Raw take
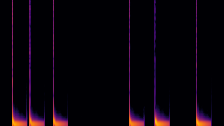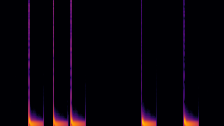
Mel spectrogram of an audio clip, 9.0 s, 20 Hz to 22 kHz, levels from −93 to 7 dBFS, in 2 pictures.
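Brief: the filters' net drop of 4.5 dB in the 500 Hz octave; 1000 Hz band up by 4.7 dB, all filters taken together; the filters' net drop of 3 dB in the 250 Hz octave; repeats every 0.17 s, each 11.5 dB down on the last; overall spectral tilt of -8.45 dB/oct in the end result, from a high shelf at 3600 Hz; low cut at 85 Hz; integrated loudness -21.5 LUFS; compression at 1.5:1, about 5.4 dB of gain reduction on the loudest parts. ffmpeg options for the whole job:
-af "highpass=85,equalizer=f=250:t=o:g=-5.5,equalizer=f=500:t=o:g=-5.5,equalizer=f=1k:t=o:g=8,highshelf=f=3.6k:g=-3,acompressor=threshold=-30dB:ratio=1.5,aecho=1:1:170|340|510:0.266|0.0718|0.0194,volume=12.5dB"

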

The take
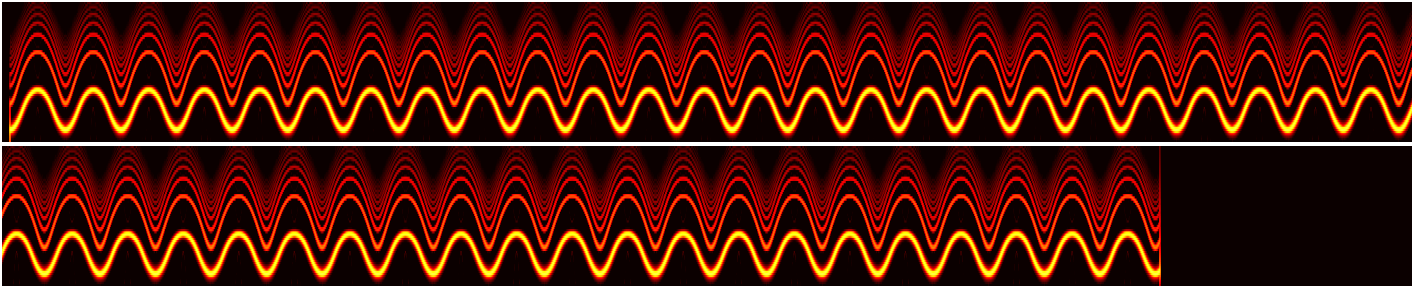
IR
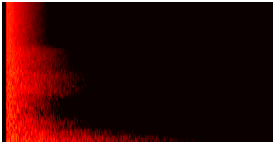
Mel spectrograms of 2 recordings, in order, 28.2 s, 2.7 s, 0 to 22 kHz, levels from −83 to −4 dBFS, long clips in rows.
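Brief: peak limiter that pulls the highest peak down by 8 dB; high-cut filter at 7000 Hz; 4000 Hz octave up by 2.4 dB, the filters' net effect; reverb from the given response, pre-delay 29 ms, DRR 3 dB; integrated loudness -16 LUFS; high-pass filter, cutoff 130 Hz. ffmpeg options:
-filter_complex "[0:a]highpass=130,lowpass=7k,equalizer=f=4k:t=o:g=3.5,alimiter=level_in=1.5dB:limit=-24dB:level=0:latency=1,volume=-1.5dB,asplit=2[a][b];[1:a]atrim=start_sample=2205,adelay=29[c];[b][c]afir=irnorm=-1:irlink=0,volume=-12.5dB[d];[a][d]amix=inputs=2:normalize=0,volume=11.5dB"

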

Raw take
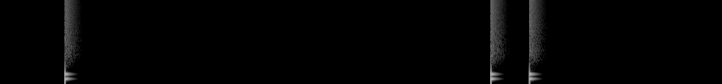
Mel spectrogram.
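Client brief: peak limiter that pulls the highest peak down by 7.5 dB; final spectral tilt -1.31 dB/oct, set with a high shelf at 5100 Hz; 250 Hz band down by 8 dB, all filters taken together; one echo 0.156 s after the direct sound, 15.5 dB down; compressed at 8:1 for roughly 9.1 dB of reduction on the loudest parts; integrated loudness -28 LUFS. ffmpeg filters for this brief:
-af "equalizer=f=250:t=o:g=-8.5,highshelf=f=5.1k:g=7.5,acompressor=threshold=-28dB:ratio=8,alimiter=limit=-15.5dB:level=0:latency=1,aecho=1:1:156:0.168,volume=11dB"

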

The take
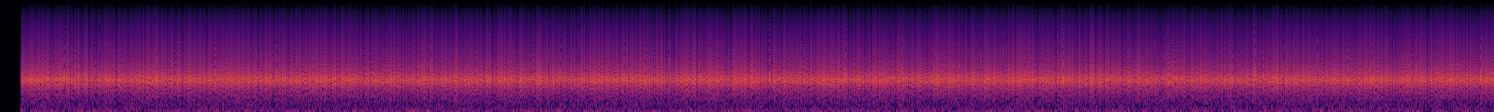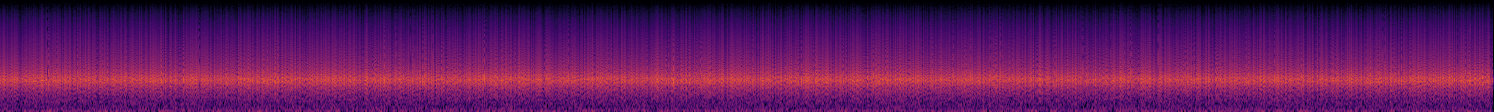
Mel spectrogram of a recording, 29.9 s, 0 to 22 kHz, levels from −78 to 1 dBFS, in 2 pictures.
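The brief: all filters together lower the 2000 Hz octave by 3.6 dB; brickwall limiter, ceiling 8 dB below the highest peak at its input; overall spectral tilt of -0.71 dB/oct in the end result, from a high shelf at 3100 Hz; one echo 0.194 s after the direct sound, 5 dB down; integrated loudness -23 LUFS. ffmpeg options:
-af "equalizer=f=2k:t=o:g=-7.5,highshelf=f=3.1k:g=7.5,alimiter=limit=-14dB:level=0:latency=1,aecho=1:1:194:0.562,volume=8dB"

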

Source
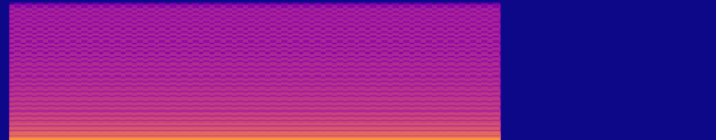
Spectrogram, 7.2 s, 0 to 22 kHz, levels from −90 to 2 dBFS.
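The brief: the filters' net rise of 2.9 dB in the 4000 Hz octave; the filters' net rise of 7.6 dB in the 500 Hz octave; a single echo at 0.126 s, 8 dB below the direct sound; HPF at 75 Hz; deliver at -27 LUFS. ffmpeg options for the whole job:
-af "highpass=75,equalizer=f=500:t=o:g=9,equalizer=f=4k:t=o:g=3.5,aecho=1:1:126:0.398,volume=-9dB"

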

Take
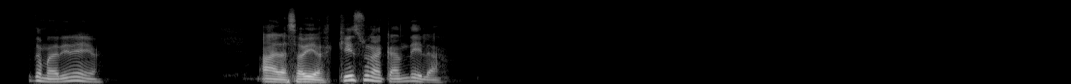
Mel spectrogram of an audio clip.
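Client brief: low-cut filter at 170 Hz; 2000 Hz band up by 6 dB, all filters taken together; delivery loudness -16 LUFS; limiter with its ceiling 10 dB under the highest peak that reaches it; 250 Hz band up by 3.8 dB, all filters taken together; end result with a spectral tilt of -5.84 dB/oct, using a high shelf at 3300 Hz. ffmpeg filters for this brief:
-af "highpass=170,equalizer=f=250:t=o:g=6,equalizer=f=2k:t=o:g=8.5,highshelf=f=3.3k:g=-4,volume=10dB,alimiter=limit=-4dB:level=0:latency=1"

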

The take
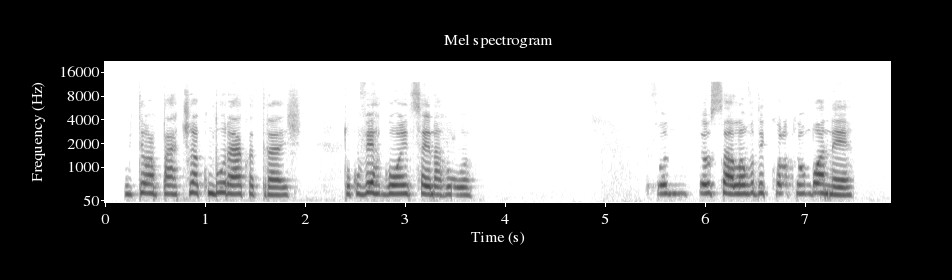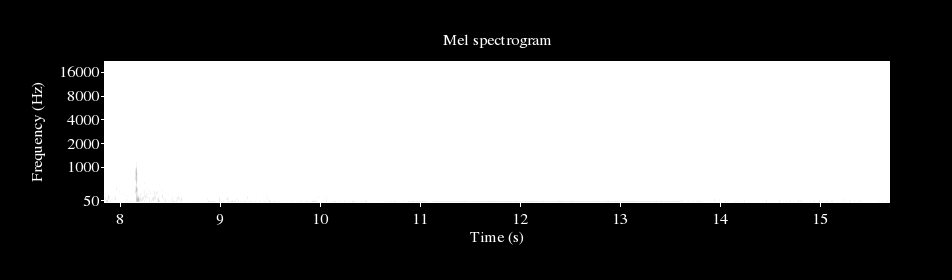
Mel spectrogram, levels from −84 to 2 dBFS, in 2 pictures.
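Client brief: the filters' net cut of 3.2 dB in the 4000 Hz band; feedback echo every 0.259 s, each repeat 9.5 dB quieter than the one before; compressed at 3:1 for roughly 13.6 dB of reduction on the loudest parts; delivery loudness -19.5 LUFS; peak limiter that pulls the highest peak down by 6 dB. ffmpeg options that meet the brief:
-af "equalizer=f=4k:t=o:g=-5,acompressor=threshold=-41dB:ratio=3,alimiter=level_in=10.5dB:limit=-24dB:level=0:latency=1,volume=-10.5dB,aecho=1:1:259|518|777|1036:0.335|0.111|0.0365|0.012,volume=25.5dB"

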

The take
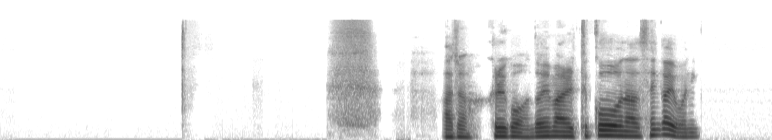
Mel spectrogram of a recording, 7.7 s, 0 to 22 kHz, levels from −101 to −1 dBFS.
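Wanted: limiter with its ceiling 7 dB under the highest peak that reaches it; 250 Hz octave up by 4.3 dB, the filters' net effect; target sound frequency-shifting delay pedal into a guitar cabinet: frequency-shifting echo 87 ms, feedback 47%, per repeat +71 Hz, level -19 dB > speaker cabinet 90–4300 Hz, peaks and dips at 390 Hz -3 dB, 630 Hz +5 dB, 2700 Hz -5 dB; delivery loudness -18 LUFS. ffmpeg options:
-filter_complex "[0:a]equalizer=f=250:t=o:g=6,alimiter=limit=-14dB:level=0:latency=1,asplit=5[a][b][c][d][e];[b]adelay=87,afreqshift=71,volume=-19dB[f];[c]adelay=174,afreqshift=142,volume=-25.6dB[g];[d]adelay=261,afreqshift=213,volume=-32.1dB[h];[e]adelay=348,afreqshift=284,volume=-38.7dB[i];[a][f][g][h][i]amix=inputs=5:normalize=0,highpass=90,equalizer=f=390:t=q:w=4:g=-3,equalizer=f=630:t=q:w=4:g=5,equalizer=f=2.7k:t=q:w=4:g=-5,lowpass=f=4.3k:w=0.5412,lowpass=f=4.3k:w=1.3066,volume=9dB"

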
